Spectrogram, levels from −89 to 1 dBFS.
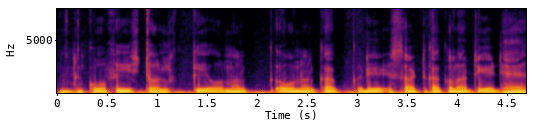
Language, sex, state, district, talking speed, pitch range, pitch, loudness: Hindi, male, Jharkhand, Deoghar, 140 wpm, 105-115 Hz, 110 Hz, -12 LUFS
